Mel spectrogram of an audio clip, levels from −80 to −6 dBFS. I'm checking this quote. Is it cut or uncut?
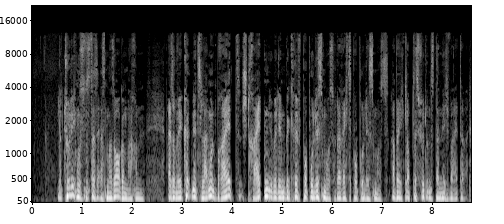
uncut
